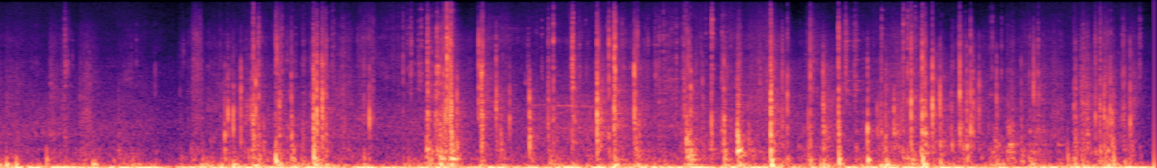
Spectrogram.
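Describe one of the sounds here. A utility knife slices through plastic wrap.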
